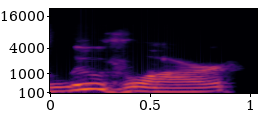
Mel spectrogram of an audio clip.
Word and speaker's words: LUVOIR: acronym people pronounce this leuvoir even though it's not really french it's the large ultraviolet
